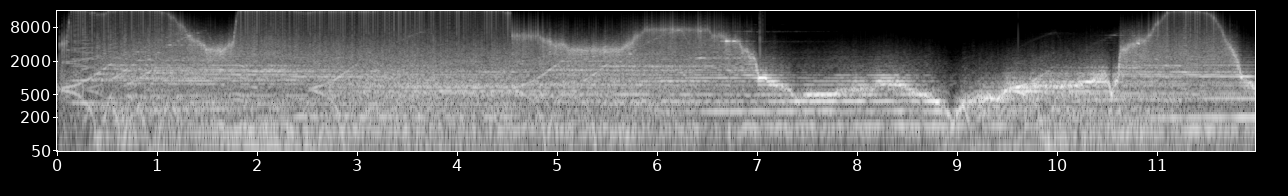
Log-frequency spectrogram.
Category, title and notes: Sound effects > Electronic / Design
Roil Down The Drain 17
cinematic, content-creator, dark-design, dark-soundscapes, dark-techno, drowning, horror, mystery, noise, noise-ambient, PPG-Wave, science-fiction, sci-fi, scifi, sound-design, vst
